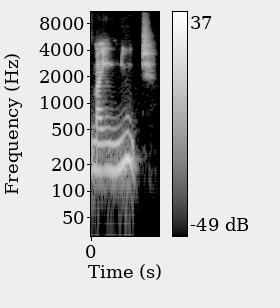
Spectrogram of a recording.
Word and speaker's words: minute: are only needed in that is not minute it's my newt spelled the same way it's minut quantities that means small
